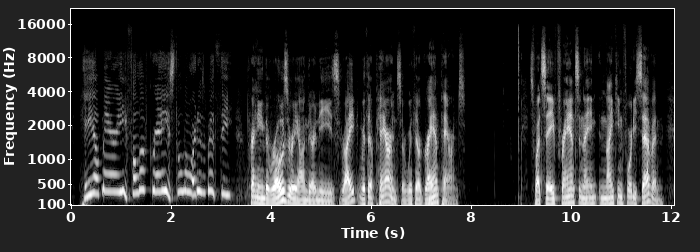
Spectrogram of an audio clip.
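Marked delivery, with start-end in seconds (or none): 0.2-3.2 put-on tiny, very high, soft little child voice. Imagining little children praying the rosary, in a high little child's voice. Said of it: "with the high little voices saying".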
